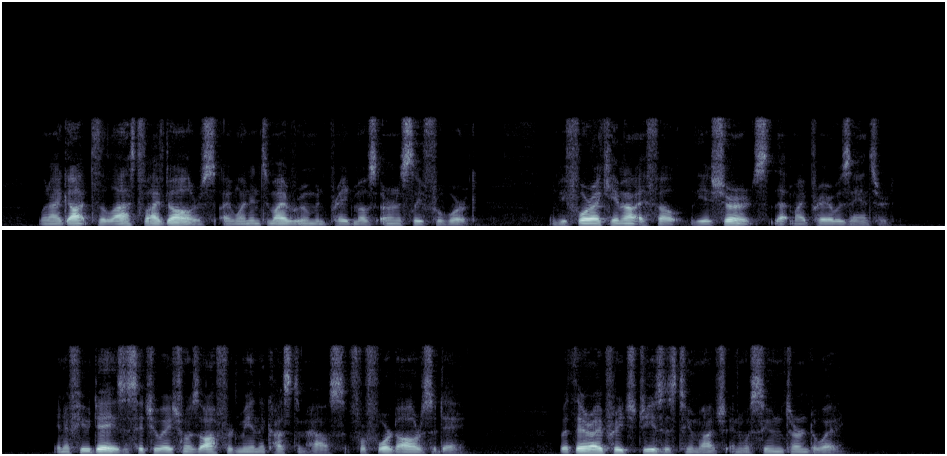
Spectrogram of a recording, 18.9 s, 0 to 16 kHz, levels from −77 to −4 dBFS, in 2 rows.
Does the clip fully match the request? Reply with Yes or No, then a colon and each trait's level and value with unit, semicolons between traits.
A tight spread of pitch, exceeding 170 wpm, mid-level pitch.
No: narrow, 2.1 semitones; average, 200 wpm; very low, 95 Hz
